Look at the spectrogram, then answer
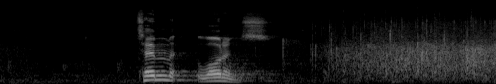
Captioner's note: applause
